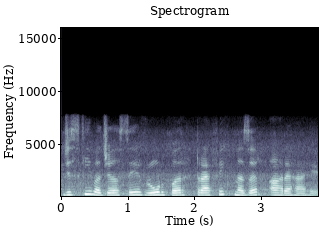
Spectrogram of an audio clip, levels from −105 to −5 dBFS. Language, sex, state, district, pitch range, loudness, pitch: Hindi, female, Madhya Pradesh, Dhar, 215-245 Hz, -16 LUFS, 220 Hz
